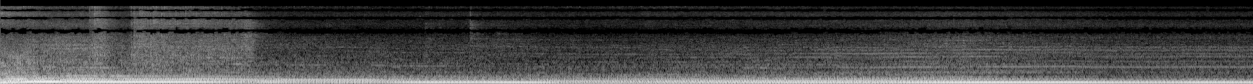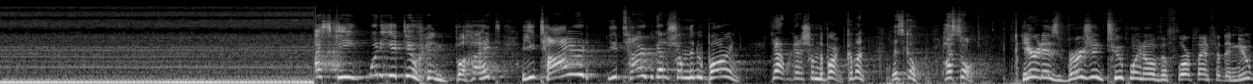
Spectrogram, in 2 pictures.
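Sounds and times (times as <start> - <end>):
car engine idling: 0.0 - 15.7.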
